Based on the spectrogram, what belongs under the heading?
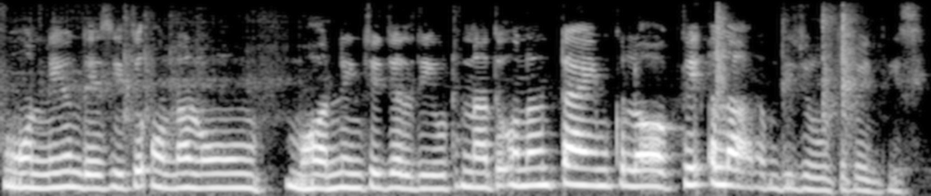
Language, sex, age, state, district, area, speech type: Punjabi, female, 30-45, Punjab, Tarn Taran, urban, spontaneous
